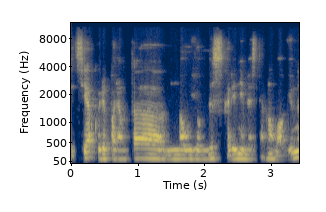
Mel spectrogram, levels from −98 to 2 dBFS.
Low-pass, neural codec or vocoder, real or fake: 10.8 kHz; none; real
